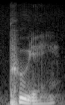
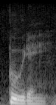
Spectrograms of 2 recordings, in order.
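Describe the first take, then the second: First: It starts with an English-like P sound. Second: It starts with a sound between P and B. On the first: The speaker calls it wrong. "it isn't quite like an English P, which would make the word sound like Pude" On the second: The speaker calls it right. "a Burmese P, which is somewhere in between those two English sounds"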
